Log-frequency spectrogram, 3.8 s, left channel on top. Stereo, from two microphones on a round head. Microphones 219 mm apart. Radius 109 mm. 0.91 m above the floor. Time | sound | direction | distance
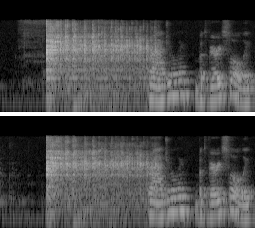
0.7 | a rattle | 15° left (ahead or behind) | 0.5 m
2.2 | a man speaking | 75° right (ahead or behind) | 1.3 m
